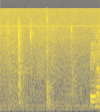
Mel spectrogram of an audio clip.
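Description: Two short clicks about half a second apart over low room noise, then speech resumes near the end.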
